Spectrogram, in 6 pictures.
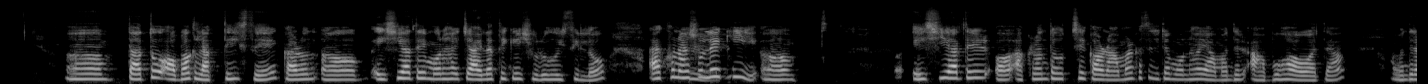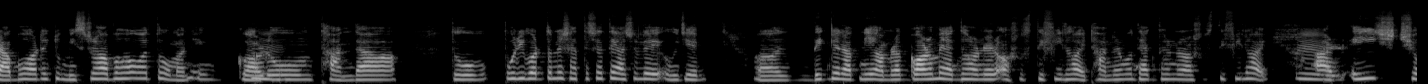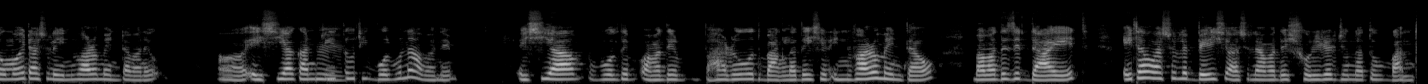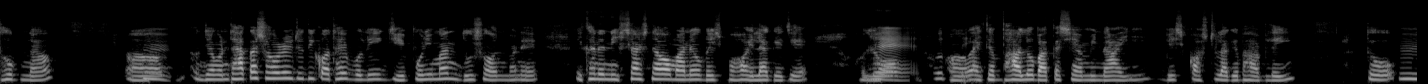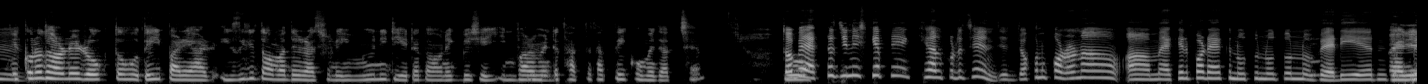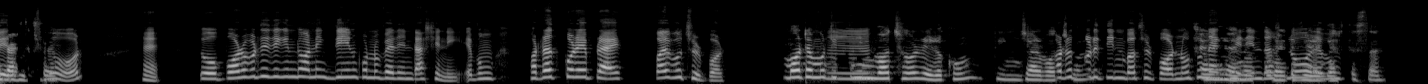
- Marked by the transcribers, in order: tapping
- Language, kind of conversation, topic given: Bengali, unstructured, সাম্প্রতিক সময়ে করোনা ভ্যাকসিন সম্পর্কে কোন তথ্য আপনাকে সবচেয়ে বেশি অবাক করেছে?
- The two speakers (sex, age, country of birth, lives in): female, 20-24, Bangladesh, Bangladesh; female, 25-29, Bangladesh, Bangladesh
